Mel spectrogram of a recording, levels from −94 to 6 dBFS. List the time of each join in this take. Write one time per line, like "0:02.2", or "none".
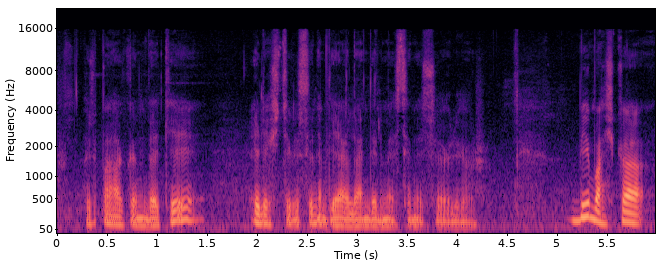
0:02.7

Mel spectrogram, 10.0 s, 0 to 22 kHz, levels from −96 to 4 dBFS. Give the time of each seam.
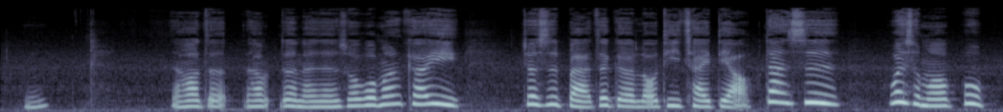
0:07.6

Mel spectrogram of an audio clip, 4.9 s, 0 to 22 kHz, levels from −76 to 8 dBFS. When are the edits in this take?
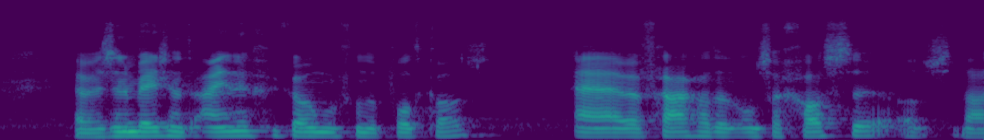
none

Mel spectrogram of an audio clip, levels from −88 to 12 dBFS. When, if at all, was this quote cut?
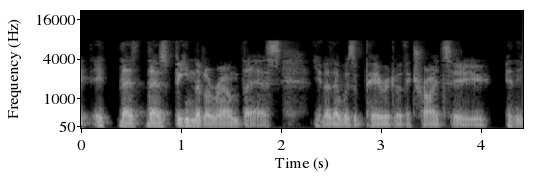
0:01.2
0:02.3
0:02.8
0:03.3

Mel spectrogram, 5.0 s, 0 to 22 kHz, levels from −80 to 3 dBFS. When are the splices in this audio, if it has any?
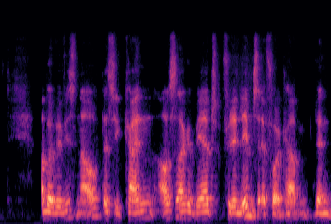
none

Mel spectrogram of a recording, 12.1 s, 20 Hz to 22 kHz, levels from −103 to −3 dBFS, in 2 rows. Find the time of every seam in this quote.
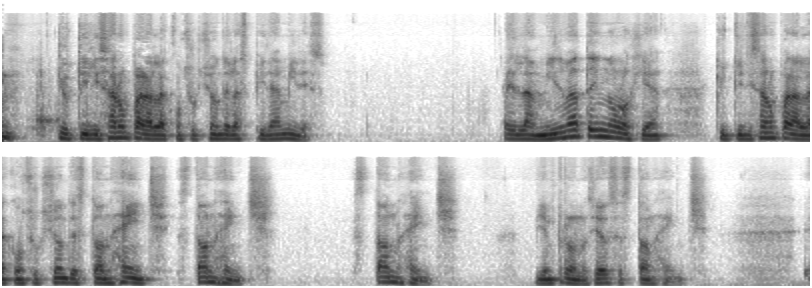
none

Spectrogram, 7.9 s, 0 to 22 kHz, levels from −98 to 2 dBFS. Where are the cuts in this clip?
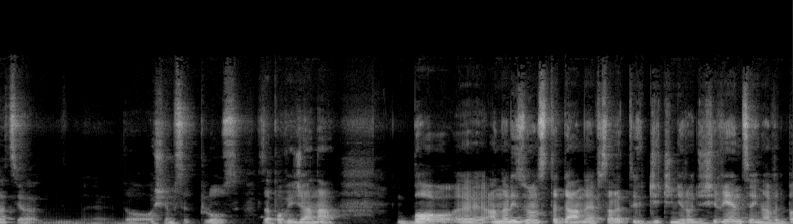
none

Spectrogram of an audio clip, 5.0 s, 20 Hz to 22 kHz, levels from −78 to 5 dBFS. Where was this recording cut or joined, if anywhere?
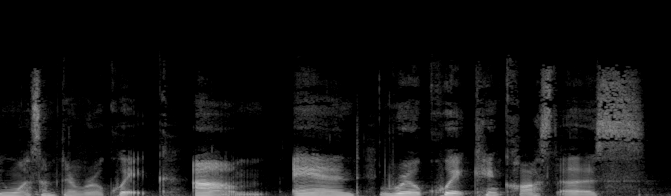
0:01.4
0:02.8

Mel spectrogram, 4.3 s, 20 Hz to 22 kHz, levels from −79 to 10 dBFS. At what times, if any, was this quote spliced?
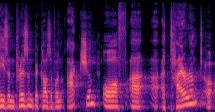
0:01.3
0:02.0

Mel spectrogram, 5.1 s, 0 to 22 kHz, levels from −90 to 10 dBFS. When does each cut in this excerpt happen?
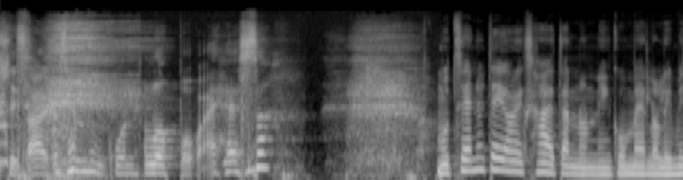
0:01.0

